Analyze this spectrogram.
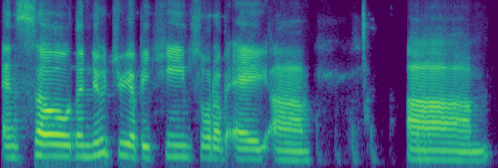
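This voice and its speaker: Relaxed middle-aged man. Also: a little high, slow pace, smooth. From New Orleans, Louisiana. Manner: relaxed storyteller, many fillers and restarts. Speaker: company CEO and guest. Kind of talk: casual podcast interview.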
